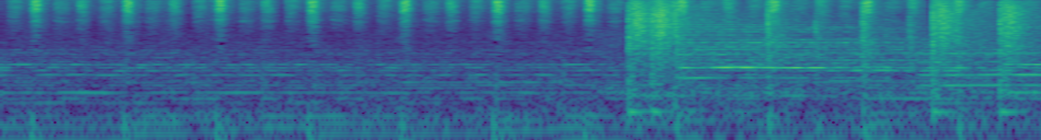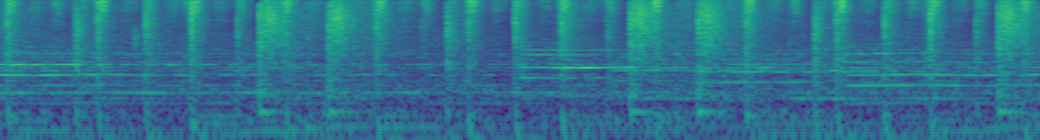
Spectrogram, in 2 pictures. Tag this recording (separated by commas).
Background music, Music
